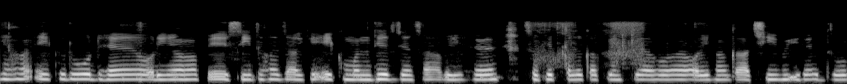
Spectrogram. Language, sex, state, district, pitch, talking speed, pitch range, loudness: Hindi, female, Bihar, Araria, 225 Hz, 190 wpm, 220-230 Hz, -16 LUFS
